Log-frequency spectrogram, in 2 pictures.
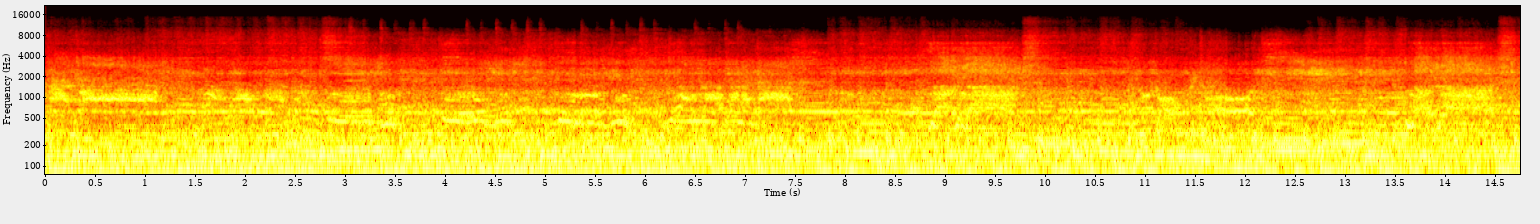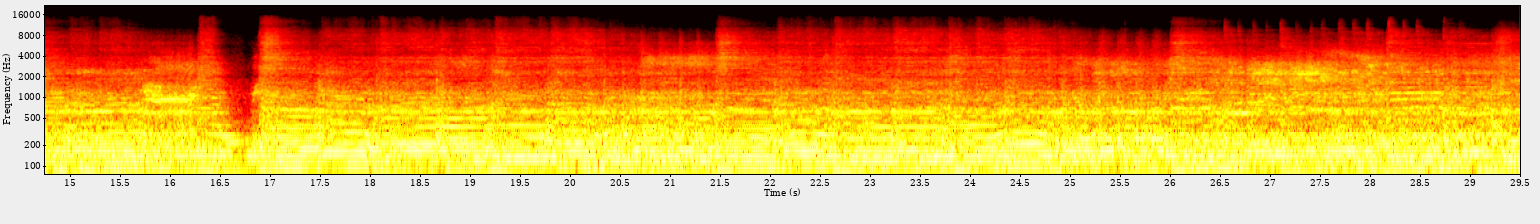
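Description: Grindcore/powerviolence band playing loud and live, with drums and distorted guitar. About halfway through, the band stops dead for a split second.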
